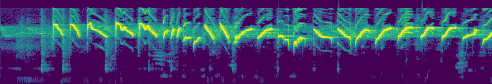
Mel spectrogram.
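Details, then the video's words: White-eye lure song for raising breeding drive in pleci: after a soft start, a brisk, high series of sharp chirps, first falling then rising in steep zigzag sweeps, steadily repeated about three times per second. "PANCINGAN PLECI AGAR CEPET BUKA PARUH"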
